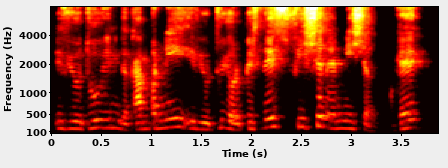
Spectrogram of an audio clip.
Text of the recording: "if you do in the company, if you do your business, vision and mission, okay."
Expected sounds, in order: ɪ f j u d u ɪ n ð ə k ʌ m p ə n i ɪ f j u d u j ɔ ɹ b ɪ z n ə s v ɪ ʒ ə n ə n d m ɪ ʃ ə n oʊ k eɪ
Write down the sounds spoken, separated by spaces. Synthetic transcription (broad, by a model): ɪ f j u d u ɪ n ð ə k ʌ m p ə n i ɪ f j u d u j ɔ ɹ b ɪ s n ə s f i ʃ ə n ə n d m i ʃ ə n oʊ k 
